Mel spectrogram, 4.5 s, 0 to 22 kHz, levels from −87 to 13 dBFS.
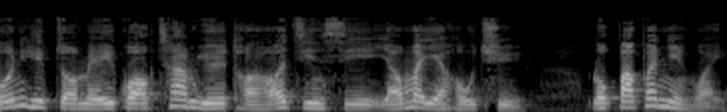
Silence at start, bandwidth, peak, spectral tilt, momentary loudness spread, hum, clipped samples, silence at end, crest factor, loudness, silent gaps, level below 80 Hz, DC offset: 0 s; 11.5 kHz; -8 dBFS; -6 dB/octave; 9 LU; none; under 0.1%; 0.05 s; 20 dB; -27 LUFS; none; -68 dBFS; under 0.1%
